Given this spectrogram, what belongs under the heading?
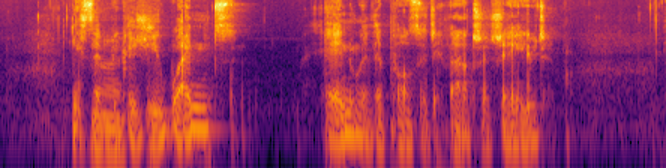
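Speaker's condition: Laryngectomy; valve-pressed voice, stops breathing talking, strange little voice, quieter, silent laugh, valve fails, phone hard

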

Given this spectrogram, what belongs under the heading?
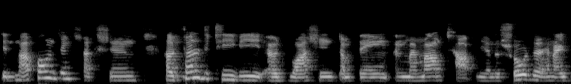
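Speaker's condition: Deafness; childhood speech therapists

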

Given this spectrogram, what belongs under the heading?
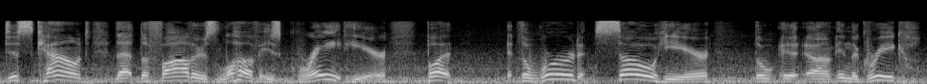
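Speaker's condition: No condition

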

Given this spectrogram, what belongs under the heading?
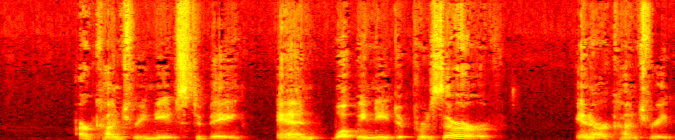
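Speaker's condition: ALS; small symptoms traced back easily 10 years or more

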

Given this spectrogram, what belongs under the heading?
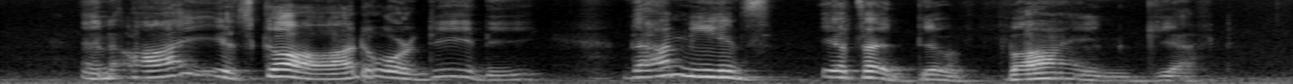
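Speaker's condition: Cerebral palsy; from birth

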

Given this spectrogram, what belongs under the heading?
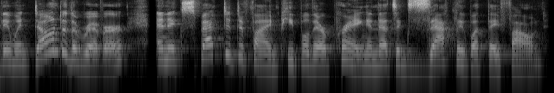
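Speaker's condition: No condition

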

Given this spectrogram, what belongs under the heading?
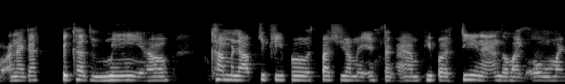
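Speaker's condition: Deafness (hard of hearing); learning sign language

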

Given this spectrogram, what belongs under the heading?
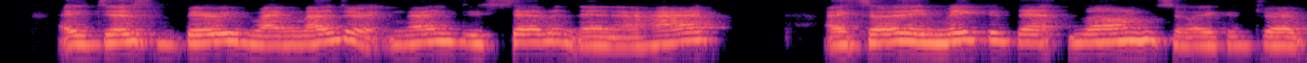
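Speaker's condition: ALS; sporadic, onset with wrist weakness and reduced grip, odd EMG read as carpal tunnel, widespread twitching; voice changed, can no longer sing or perform, voice banked

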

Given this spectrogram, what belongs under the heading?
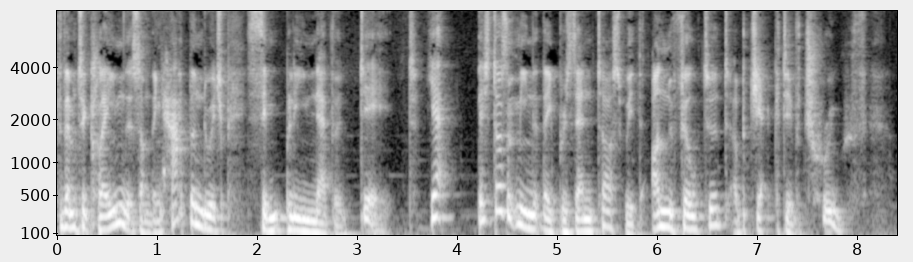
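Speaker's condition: No condition

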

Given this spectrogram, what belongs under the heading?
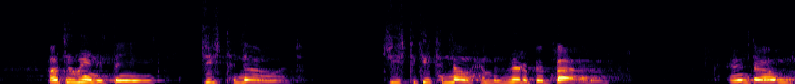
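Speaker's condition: Hearing loss, cochlear implant; cochlear implant at 12

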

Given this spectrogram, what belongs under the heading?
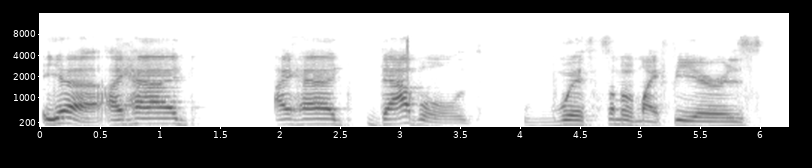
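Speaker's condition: Stutter; stutter since childhood, stutters in six languages: English, French, Spanish, Arabic, Portuguese, Armenian; audible stutter during interview; no stuttering when singing, avoided speaking for years out of fear, later joined Toastmasters and debating club; prolonged sounds

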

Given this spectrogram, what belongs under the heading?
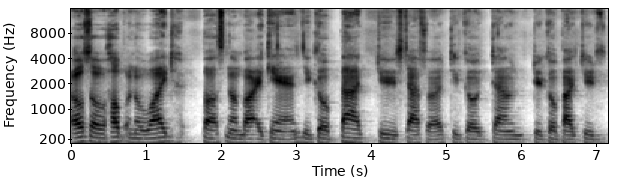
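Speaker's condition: Down syndrome; intellectual disability

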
